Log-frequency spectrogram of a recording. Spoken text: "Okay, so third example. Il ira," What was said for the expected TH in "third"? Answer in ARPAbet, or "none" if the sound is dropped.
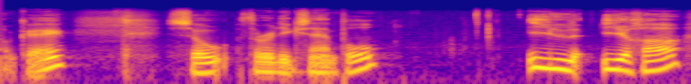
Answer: TH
